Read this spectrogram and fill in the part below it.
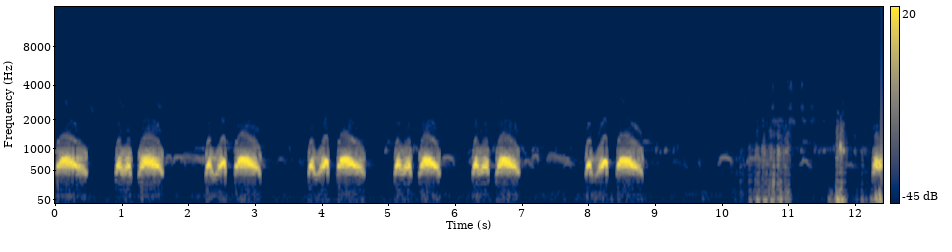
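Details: Low, resonant coos from a spotted dove decoy in the deep '1 kuk' style, calling a target bird. Eight rapid phrases of a short note plus a drawn coo, then clicking and knocking sounds before a final coo.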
